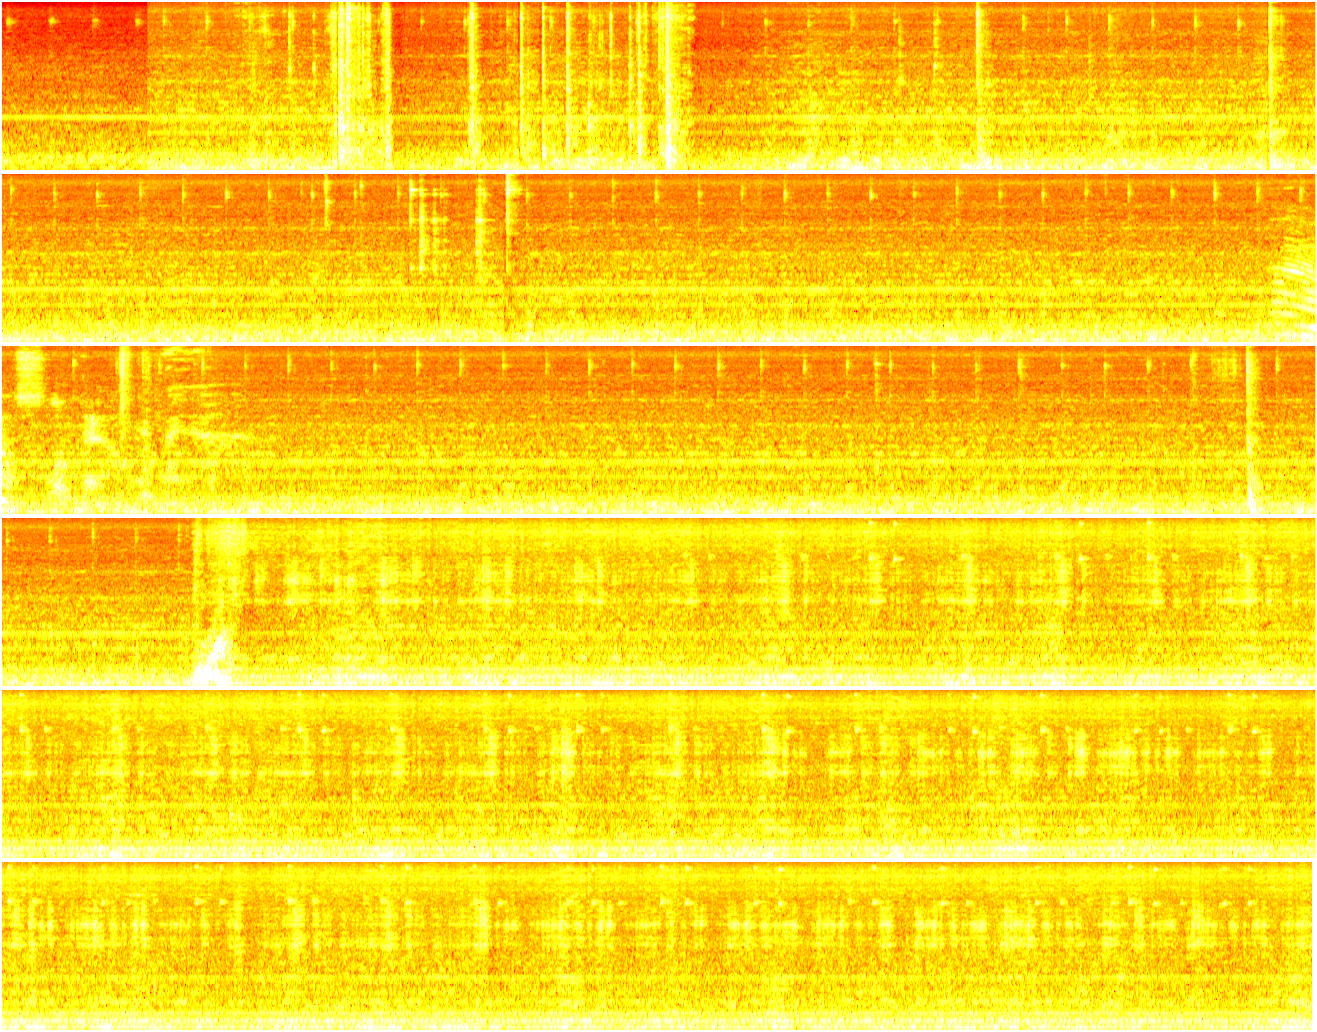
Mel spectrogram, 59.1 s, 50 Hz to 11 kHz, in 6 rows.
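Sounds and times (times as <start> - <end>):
drill bit cutting metal: 31.0 - 59.0
metal lathe running: 31.0 - 59.0
fast even ticking: 32.5 - 59.0.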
